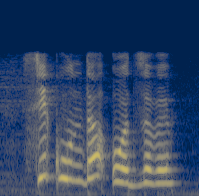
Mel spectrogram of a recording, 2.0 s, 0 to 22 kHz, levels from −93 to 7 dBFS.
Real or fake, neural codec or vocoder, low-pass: real; none; 7.2 kHz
